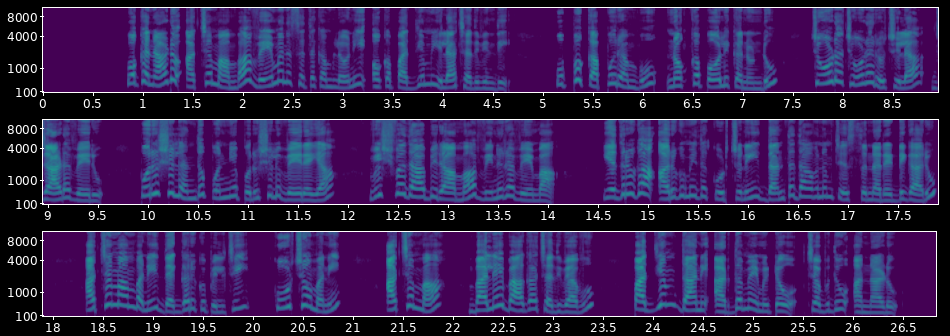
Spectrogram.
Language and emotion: Telugu, neutral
